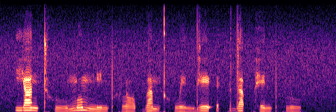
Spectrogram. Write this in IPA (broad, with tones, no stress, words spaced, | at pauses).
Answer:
ja˥˩ntʰuː˩˦ mo˥˩m ni˧npʰlɔː˨˩p̚ba˥˩m kʰwe˨˩nde˥˩ʔ | da˦˥p̚ he˧npʰlu˨˩k̚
